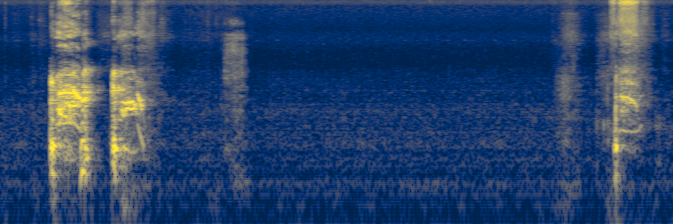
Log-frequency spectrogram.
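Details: Two sharp coughs close together, a faint cough shortly after, then one more cough after a quiet pause, from a person who says they feel itchy and is also sneezing.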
